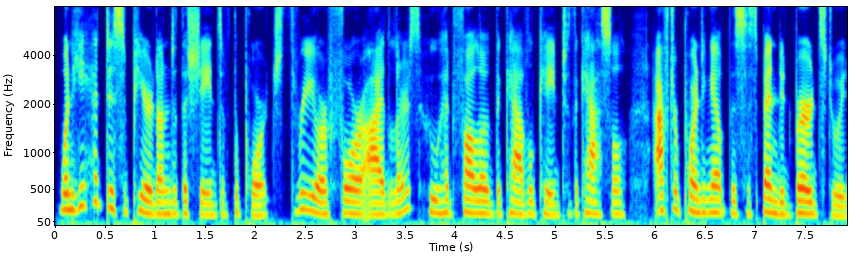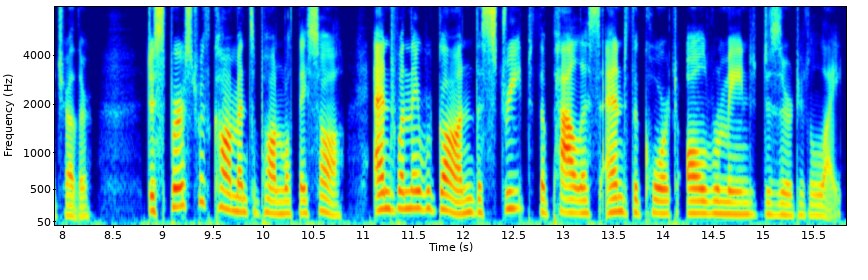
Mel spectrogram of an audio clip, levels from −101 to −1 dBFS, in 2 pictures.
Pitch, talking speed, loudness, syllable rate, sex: 175 Hz, 205 wpm, -24 LUFS, 5.9 syllables/s, female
